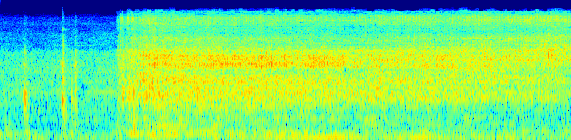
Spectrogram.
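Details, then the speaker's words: New universal replacement blower motor installed after the old one's brushes wore out: spins up quickly into a smooth steady rush of air, no squeal or rattle; bearings and bushings good. "Boom. Bearings and bushings are good."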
